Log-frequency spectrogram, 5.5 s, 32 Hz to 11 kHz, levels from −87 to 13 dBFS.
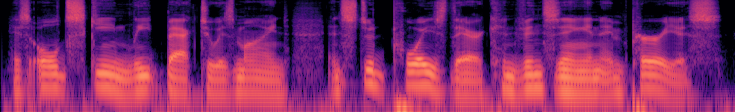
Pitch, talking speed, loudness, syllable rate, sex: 95 Hz, 165 wpm, -19 LUFS, 4.5 syllables/s, male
